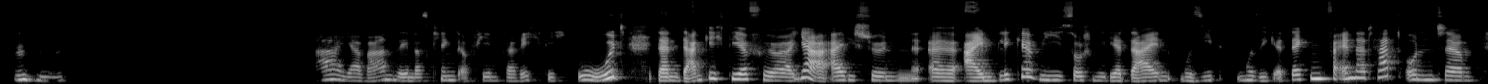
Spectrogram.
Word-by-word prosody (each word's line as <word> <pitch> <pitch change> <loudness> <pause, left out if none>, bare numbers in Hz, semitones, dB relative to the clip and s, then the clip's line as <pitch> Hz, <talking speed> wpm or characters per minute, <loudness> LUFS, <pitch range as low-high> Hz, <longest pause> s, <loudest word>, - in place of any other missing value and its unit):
Mhm. 190 -6 -5 2.5
Ah, 225 +1 -4
ja, 170 -2 -8
Wahnsinn, 170 +1 -5
das 165 0 -7
klingt 195 +5 -8
auf - - -11
jeden 175 0 -11
Fall 160 -2 -9
richtig 165 -1 -11
gut. 225 - +2 0.3
Dann 175 -1 +3
danke 210 - +3
ich 265 0 -2
dir 245 -1 +4
für, 185 -7 -2
ja, 310 - +6
all 195 +1 +4
die 200 0 -8
schönen, 185 - -4
äh, 170 -1 +1
Einblicke, 200 - +4
wie 205 -2 -4
Social 190 0 -6
Media 175 -1 -3
dein 170 +3 +2
Musik 175 +3 -11
Musikentdecken 220 +7 0
verändert 295 +3 +1
hat 350 +2 +3
und, 215 -1 -4
ähm, 190 -2 0
190 Hz, 130 wpm, -24 LUFS, 170-225 Hz, 2.5 s, ja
